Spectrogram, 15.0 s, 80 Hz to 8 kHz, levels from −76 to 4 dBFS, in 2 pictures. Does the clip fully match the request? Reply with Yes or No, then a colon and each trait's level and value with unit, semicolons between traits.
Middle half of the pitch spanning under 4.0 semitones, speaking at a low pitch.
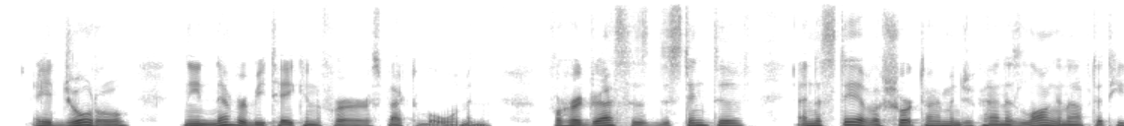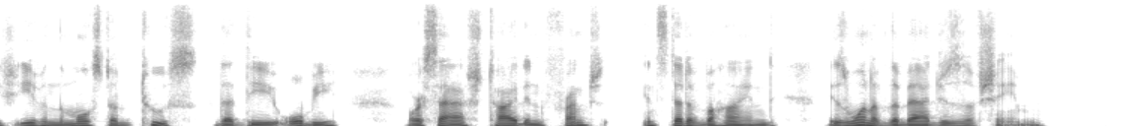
No: average, 4.8 semitones; low, 110 Hz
